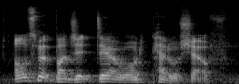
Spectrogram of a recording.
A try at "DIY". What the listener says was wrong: When you said DIY, I think you said like DIY ward or something. Yeah. It sounded a bit funny.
